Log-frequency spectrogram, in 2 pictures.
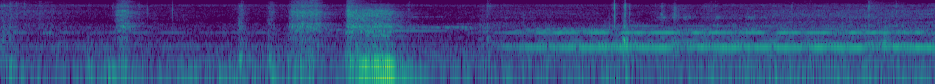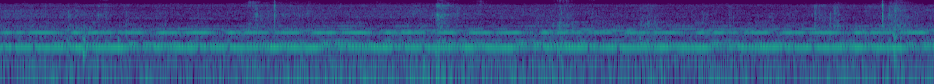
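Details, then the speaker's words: Hybrid car driving in battery (EV) mode with the engine off: a steady synthetic pedestrian-warning tone over faint road noise, with no engine sound; the warning sound is working normally. "Dan ini kalau kita lagi jalan ya teman-teman ya. Misalnya kita jalan dalam mode baterai, nanti dia akan ada suara kayak gini nih."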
